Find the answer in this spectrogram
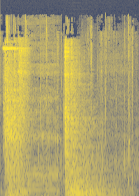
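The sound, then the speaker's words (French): A door slams shut at the foot of a clock tower during a hurried chase. Two heavy thuds sound: the first at the start, then a louder, boomier slam with a rumbling decay, with no talking. “une autre porte. On monte. Tu ouvres, je ferme, vite.”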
